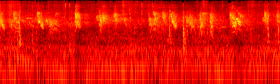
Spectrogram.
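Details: Chirping of birds in nature, with scattered bright high chirps and brief twitters at irregular intervals against a constant low hum.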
